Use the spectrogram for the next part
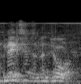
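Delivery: usual speaking voice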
